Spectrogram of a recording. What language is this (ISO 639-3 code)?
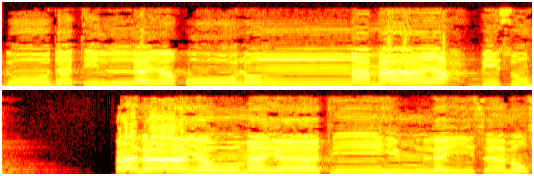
ara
